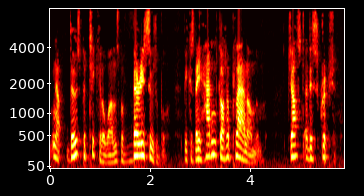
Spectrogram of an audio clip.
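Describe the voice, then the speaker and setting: An actor playing a methodical solicitor-detective who patiently lays out a fraud theory, in a radio drama. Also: male voice, a little high, very animated, fairly quick, fairly bright tone, slight background noise. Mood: explaining. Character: Boone, shrewd young male solicitor-detective, patient explainer. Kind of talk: BBC-style radio drama acting. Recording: dull lo-fi radio play recording.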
